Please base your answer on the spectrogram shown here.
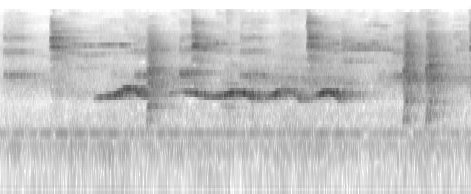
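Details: An adult male red-collared lorikeet gives harsh, screechy bursts about once a second over a wavering, mid-pitched whistled note, heard in a small indoor room.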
